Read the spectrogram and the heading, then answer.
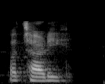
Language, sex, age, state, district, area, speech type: Nepali, female, 60+, West Bengal, Kalimpong, rural, read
